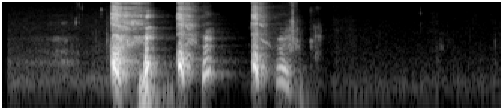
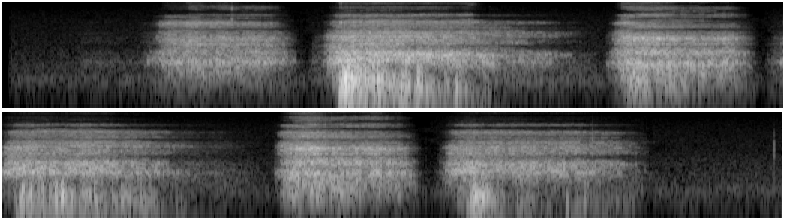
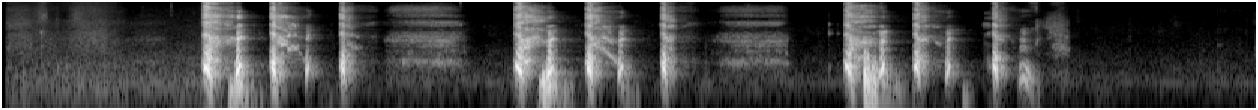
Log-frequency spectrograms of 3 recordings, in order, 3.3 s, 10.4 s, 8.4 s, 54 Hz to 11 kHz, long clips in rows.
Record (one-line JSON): {"cough_length": "3.3 s", "cough_amplitude": 24810, "cough_signal_mean_std_ratio": 0.24, "exhalation_length": "10.4 s", "exhalation_amplitude": 11843, "exhalation_signal_mean_std_ratio": 0.56, "three_cough_length": "8.4 s", "three_cough_amplitude": 28036, "three_cough_signal_mean_std_ratio": 0.27, "survey_phase": "beta (2021-08-13 to 2022-03-07)", "age": "45-64", "gender": "Female", "wearing_mask": "Yes", "symptom_none": true, "symptom_onset": "541 days", "smoker_status": "Never smoked", "respiratory_condition_asthma": false, "respiratory_condition_other": false, "recruitment_source": "Test and Trace", "submission_delay": "539 days", "covid_test_result": "Negative"}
